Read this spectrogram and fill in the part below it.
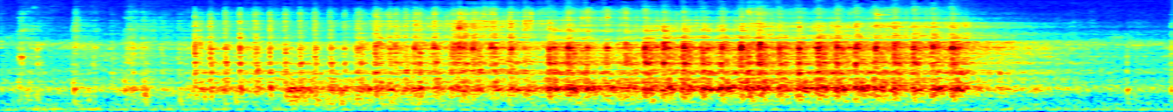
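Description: Rapid gunfire from a video game plays through small speakers.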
